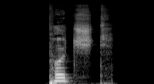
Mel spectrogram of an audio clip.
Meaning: inflection of putschen: 1. third-person singular present 2. second-person plural present 3. plural imperative
- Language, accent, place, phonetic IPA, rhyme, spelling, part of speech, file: German, Germany, Berlin, [pʊt͡ʃt], -ʊt͡ʃt, putscht, verb, De-putscht.ogg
